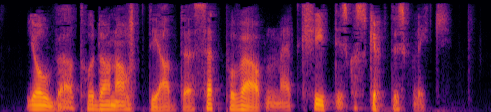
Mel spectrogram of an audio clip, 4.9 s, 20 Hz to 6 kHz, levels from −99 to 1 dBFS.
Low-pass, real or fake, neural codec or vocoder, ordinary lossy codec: 5.4 kHz; fake; codec, 16 kHz, 0.5 kbps, X-Codec, WavLM features, trained on Multilingual LibriSpeech; MP3, 32 kbps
